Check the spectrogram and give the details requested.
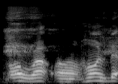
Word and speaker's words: Hornsby: Charles Russell Hornsby, Hornsby, but Charles, not BMF, and yeah, that.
